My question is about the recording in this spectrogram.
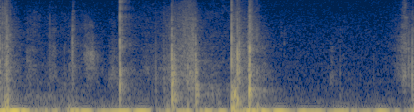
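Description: A deck of oracle cards being shuffled by hand, giving a few short soft clicks of cards striking each other in the first half, then quiet card handling.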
